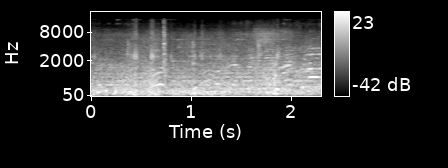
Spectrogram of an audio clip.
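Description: Steel roller coaster train climbing its lift hill, a steady loud rumble from the train and track, with voices of riders and the fairground over it.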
